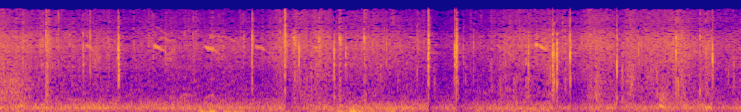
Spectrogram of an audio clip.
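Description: Scattered sharp clicks and knocks of an airgun fishing rifle and its line reel being handled. A few short bird chirps sound over a steady outdoor hiss.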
